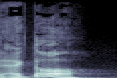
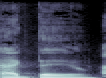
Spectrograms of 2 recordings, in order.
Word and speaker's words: Agdal: Am I saying that right? – No, but. – I never get this right. Help. – Never. – Agdal. – Unless you learn to speak Agdal. – Agdal.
